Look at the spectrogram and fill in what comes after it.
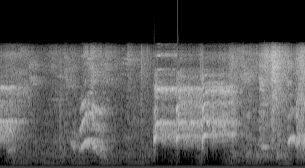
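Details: Millie, an Old English Sheepdog playing tag with her people inside a room, lets out a cluster of bright, ringing barks and yips amid lively chatter and children's shouts.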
